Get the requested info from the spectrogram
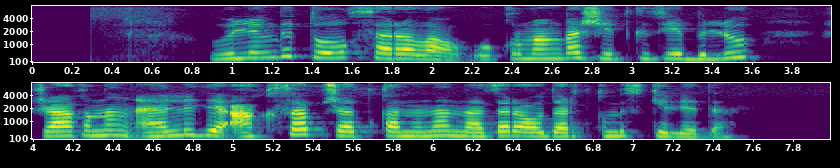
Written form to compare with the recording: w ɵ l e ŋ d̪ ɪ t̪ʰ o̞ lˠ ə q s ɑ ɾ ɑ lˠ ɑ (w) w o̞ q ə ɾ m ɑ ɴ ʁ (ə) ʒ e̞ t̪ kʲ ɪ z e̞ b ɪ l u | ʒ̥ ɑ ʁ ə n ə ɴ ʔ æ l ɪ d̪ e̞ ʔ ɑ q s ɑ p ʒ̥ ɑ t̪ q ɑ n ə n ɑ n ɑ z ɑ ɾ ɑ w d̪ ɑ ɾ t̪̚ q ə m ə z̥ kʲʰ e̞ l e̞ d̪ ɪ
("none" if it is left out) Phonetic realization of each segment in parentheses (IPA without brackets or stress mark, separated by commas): w, ɑ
